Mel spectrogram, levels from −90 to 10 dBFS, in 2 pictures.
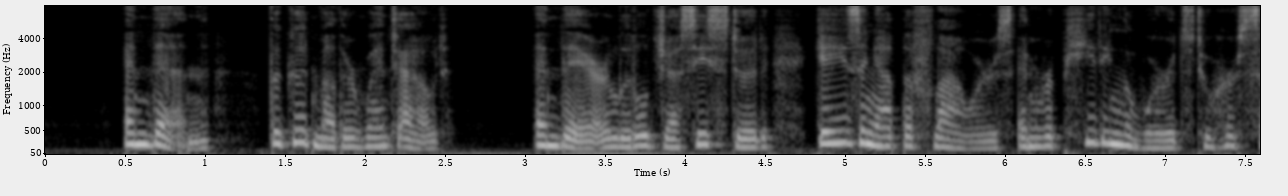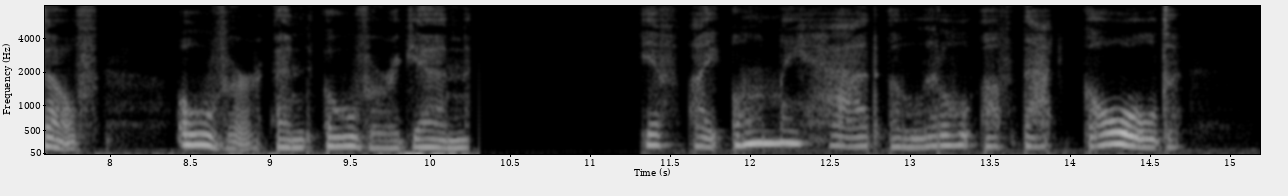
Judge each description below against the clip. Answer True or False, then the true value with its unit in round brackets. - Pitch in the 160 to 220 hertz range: True (185 Hz)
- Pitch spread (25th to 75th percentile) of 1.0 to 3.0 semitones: False (4.2 semitones)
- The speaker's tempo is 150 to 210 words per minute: False (140 wpm)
